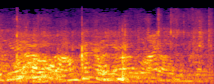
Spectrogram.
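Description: Chatter of several people talking, with a few light clicks.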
